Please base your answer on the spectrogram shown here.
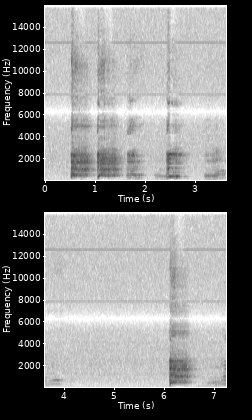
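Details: Five-month-old Rhodesian Ridgeback named Lyle with his beloved squeaky chicken toy, giving a run of strained yelps and wavering, bending whines, some pitch slides rising and falling, then a pause and one final sharp cry.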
